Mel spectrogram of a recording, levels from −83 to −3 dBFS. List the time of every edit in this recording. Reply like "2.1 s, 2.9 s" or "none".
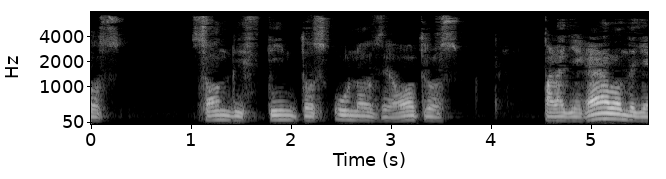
none

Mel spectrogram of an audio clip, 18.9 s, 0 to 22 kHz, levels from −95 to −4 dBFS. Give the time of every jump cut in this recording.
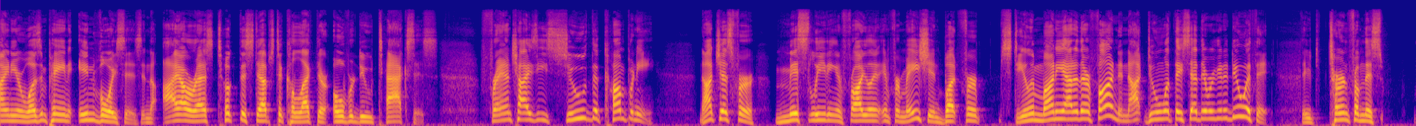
17.3 s

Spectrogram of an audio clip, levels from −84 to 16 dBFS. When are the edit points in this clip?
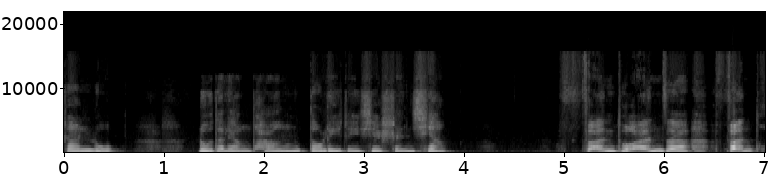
none

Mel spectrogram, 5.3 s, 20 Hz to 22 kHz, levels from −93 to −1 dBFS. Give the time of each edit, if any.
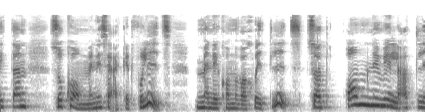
3.8 s

